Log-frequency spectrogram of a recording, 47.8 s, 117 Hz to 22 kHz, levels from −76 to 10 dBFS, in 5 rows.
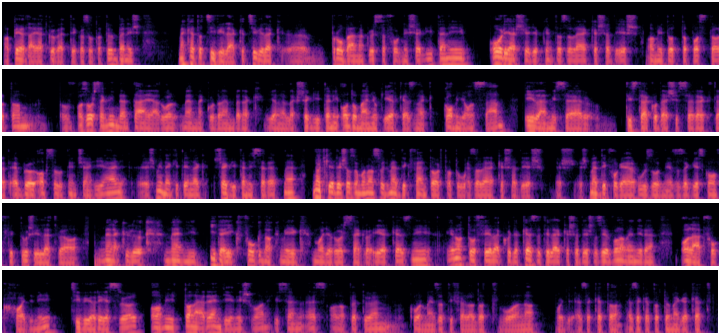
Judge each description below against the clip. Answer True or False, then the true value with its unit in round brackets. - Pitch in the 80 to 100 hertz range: True (90 Hz)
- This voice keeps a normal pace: True (135 wpm)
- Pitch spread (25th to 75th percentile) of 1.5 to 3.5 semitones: True (2.4 semitones)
